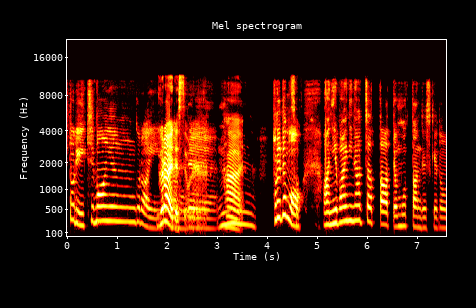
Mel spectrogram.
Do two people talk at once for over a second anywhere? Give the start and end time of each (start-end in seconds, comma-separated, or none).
1.8-3.5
